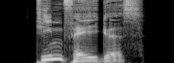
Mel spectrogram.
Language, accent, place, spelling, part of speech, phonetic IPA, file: German, Germany, Berlin, teamfähiges, adjective, [ˈtiːmˌfɛːɪɡəs], De-teamfähiges.ogg
- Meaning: strong/mixed nominative/accusative neuter singular of teamfähig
